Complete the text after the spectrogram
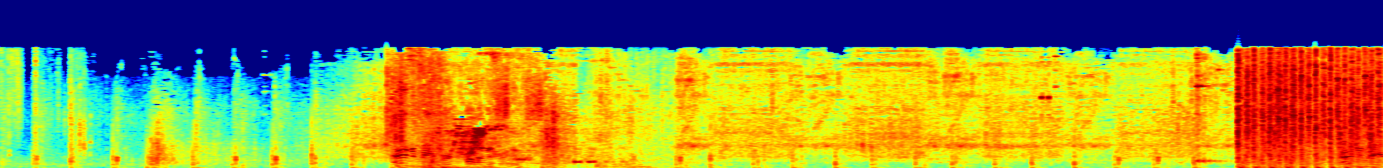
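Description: Footsteps thud quickly and steadily on a hard floor.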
